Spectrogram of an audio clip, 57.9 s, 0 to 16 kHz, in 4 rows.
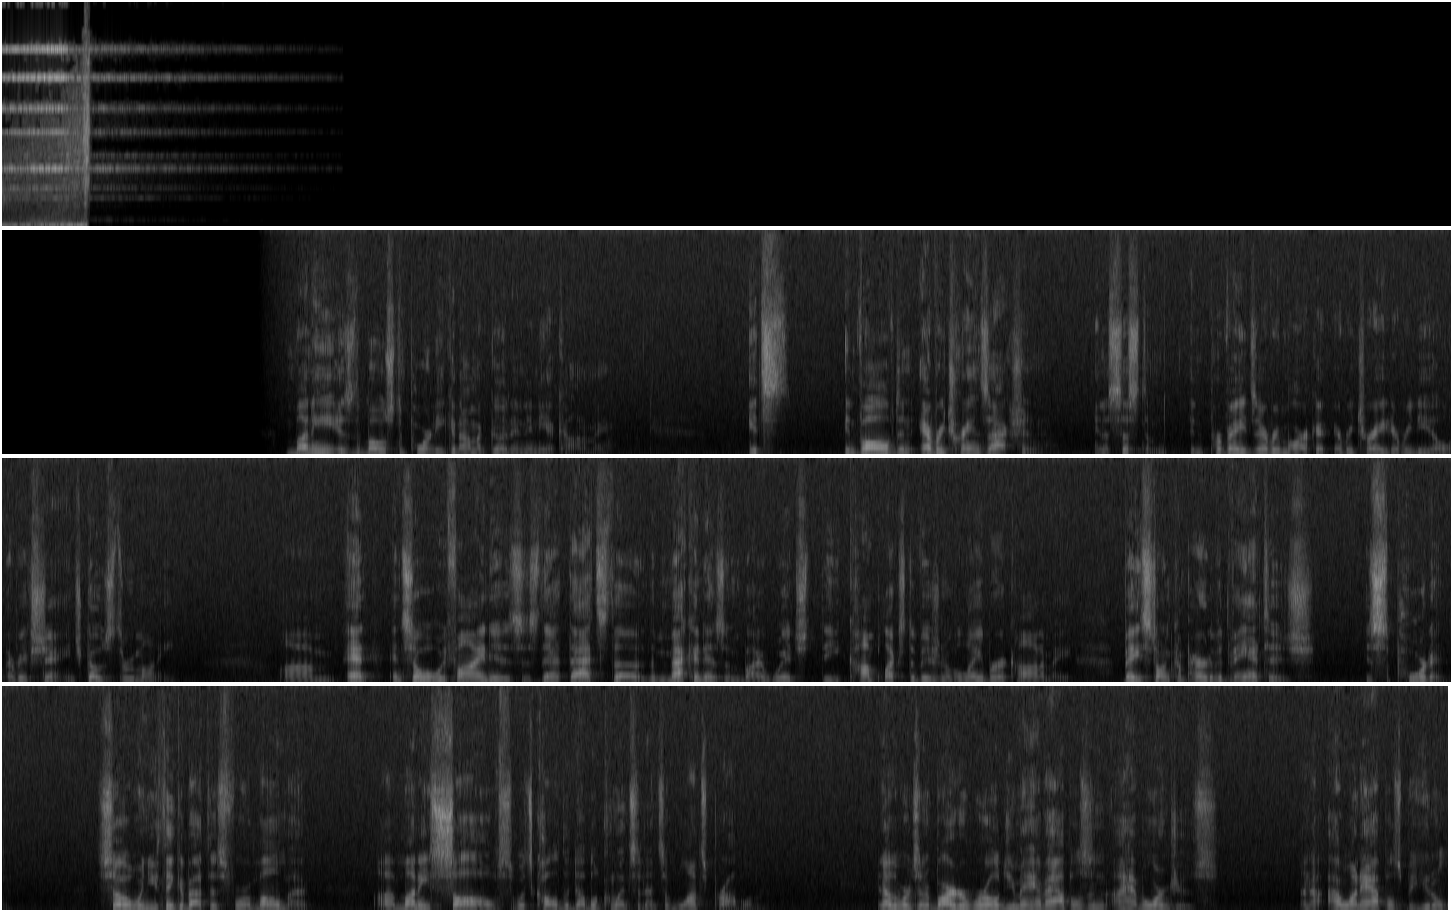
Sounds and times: Speech: 17.4s - 20.6s, 22.0s - 30.8s, 31.8s - 43.6s, 44.4s - 46.6s, 47.2s - 51.1s, 52.2s - 55.6s, 56.4s - 57.9s.

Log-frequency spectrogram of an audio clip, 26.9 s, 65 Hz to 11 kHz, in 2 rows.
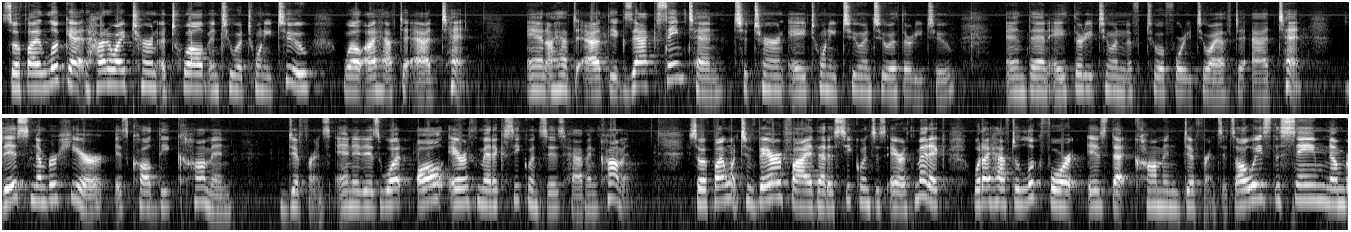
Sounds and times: Speech: 0.0s - 26.9s.

